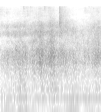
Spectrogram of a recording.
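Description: Marker pen writing on a whiteboard, a run of soft scratchy strokes, over a steady low hum.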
